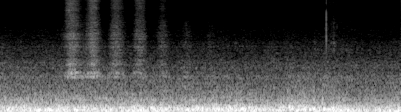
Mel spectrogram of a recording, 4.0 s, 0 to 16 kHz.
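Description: Steady low road rumble inside the cabin of a Ford Mustang Mach-E GT Performance, an electric car, at highway speed. With no engine running, the sound is tyre and road noise as the car slows from about 85 to 74 mph.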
